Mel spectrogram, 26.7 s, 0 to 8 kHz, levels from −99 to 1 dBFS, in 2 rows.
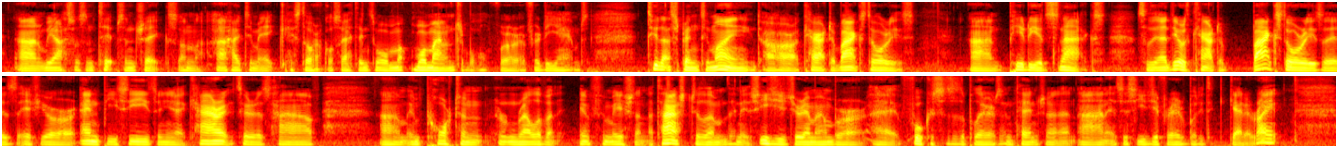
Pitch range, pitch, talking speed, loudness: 95-105 Hz, 100 Hz, 165 wpm, -22 LUFS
